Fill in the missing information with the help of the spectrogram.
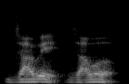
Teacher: शब्दाच्या शेवटी असलेला वर्ण गाळला जाणे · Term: अंत्य स्वरलोप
